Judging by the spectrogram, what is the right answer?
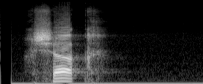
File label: uspanteko; hoja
